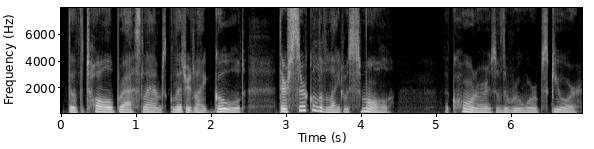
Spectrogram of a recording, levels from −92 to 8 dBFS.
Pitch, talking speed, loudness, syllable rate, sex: 180 Hz, 180 wpm, -18 LUFS, 5.0 syllables/s, female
